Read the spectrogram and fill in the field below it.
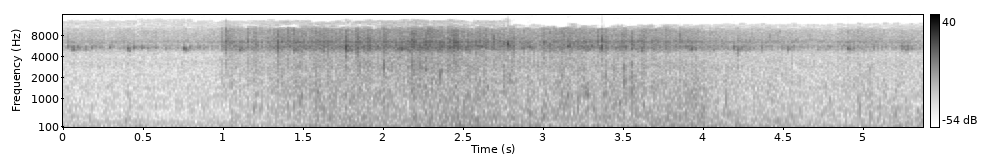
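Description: Tyres splash through water and mud.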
